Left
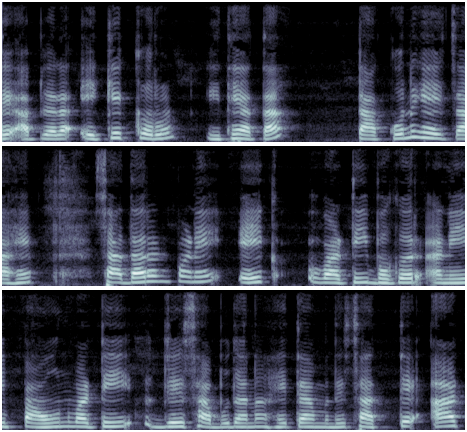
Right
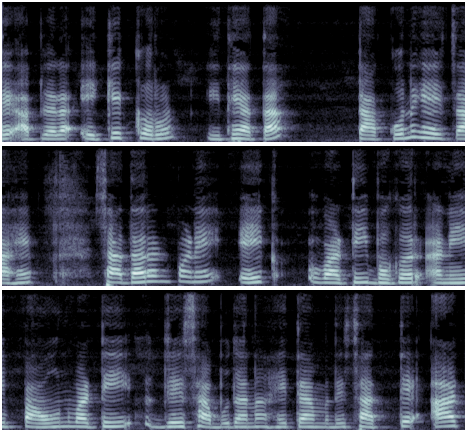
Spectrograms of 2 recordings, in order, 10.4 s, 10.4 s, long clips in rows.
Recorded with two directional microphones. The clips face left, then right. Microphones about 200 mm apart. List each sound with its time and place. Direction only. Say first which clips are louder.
0.0 s a woman's voice: left 3 dB; 35° left (ahead or behind)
